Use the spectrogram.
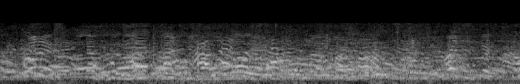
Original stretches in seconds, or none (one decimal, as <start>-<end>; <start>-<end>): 0.0-5.2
